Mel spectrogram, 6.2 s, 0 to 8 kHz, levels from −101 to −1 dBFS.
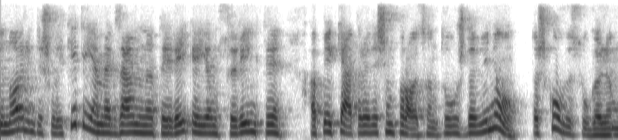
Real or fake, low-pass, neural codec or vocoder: fake; 7.2 kHz; vocoder, 44.1 kHz, 80 mel bands, Vocos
